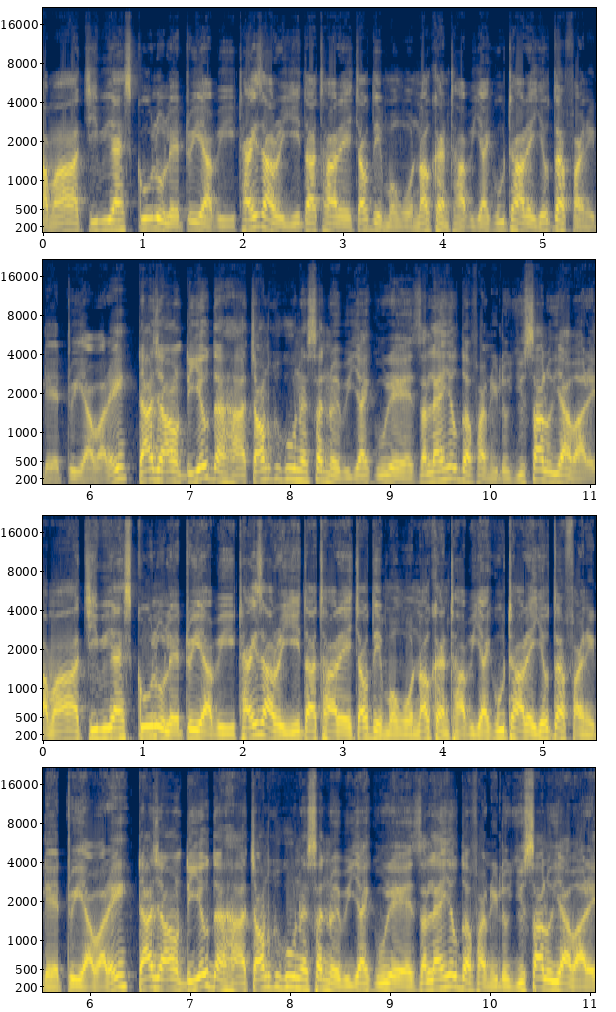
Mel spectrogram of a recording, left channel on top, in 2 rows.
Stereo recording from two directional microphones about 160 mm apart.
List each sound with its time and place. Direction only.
0.0 s speech: 45° right (ahead or behind)
6.5 s speech: 30° right (ahead or behind)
